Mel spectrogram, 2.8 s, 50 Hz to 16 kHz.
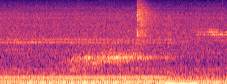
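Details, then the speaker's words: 2012 Hyundai Accent with check engine light and a stalling complaint, brake-torque test in drive after topping up more than 2 liters of missing oil: steady even drone under load, and the earlier rattle is no longer heard. "So earlier when I was doing that, I can hear there's some rattle noise in the engine. Right now I don't hear at all."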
